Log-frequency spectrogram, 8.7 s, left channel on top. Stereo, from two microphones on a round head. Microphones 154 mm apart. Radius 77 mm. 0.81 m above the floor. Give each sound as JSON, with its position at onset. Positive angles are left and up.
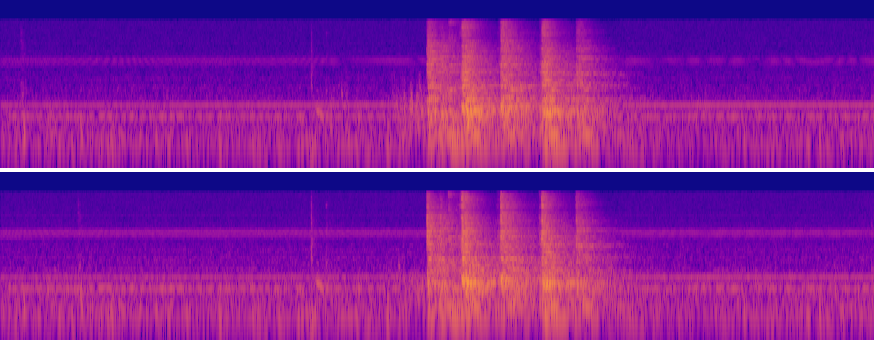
{"t": 4.3, "sound": "a rattle", "side_deg": -65, "distance_m": 1.5}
